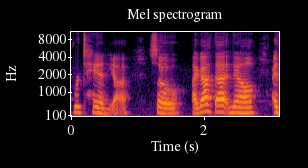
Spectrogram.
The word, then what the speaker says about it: Britannia: on Rule Britannia, and I unfortunately kept saying Rule Britannia back then because I didn't know the proper pronunciation, but a lot of you down in the comments got on to me about that and said that it is called Britannia.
